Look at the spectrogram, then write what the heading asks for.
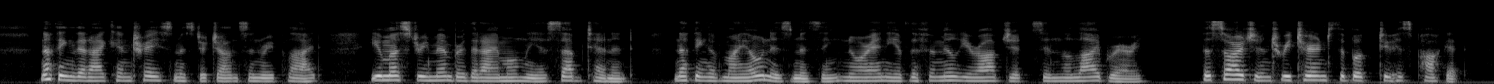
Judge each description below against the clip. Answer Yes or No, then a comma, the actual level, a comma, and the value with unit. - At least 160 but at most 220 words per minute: Yes, average, 165 wpm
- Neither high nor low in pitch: Yes, medium, 165 Hz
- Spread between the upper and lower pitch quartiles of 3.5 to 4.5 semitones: No, average, 3.1 semitones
